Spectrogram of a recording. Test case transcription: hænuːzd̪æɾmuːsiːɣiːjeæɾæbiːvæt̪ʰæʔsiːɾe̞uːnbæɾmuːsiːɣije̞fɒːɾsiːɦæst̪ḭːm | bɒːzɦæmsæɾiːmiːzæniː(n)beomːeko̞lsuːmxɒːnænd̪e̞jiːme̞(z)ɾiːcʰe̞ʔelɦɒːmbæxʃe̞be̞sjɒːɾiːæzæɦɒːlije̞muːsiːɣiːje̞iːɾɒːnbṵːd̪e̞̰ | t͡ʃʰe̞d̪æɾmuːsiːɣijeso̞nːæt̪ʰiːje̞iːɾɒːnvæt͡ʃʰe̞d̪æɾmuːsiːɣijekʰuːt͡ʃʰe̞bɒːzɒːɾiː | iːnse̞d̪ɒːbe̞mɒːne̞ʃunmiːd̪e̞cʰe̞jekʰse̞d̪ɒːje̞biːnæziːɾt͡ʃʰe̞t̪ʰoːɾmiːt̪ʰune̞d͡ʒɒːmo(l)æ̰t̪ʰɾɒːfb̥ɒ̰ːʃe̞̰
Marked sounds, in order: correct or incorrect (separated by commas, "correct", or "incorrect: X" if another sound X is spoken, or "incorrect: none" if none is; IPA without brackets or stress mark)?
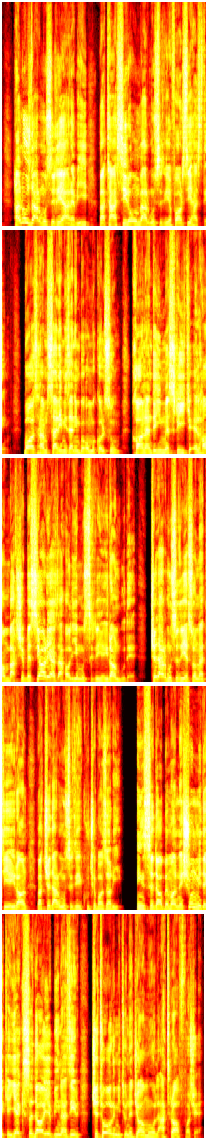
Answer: incorrect: m, incorrect: s, correct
